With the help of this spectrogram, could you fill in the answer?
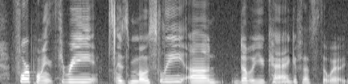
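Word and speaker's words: WCAG: to correct me four point three is mostly WK gif that's the way right way to pronounce it compliant although there were some sort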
